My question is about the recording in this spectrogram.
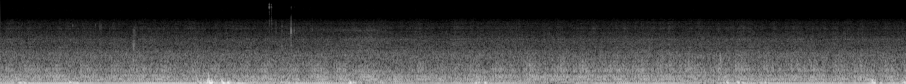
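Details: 2019 GMC with check-engine light and P0300 multi-cylinder misfire code: rough, uneven idle with irregular low thumps and dips that won't hold steady, engine misfiring; live data per cylinder being checked.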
